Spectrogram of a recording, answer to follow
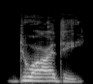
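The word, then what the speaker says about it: Duarte: little school district in dardy people say how do you say dardy it's like dwa Dy b u a r t what it sounds like d and I went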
